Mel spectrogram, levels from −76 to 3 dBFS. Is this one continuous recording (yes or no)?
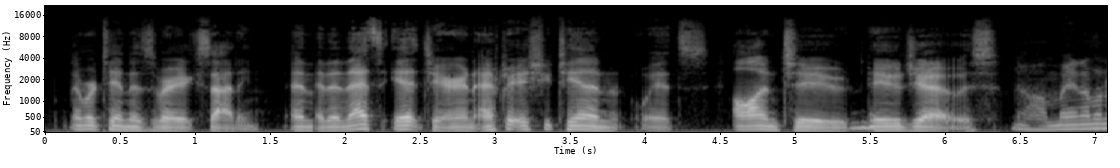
no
